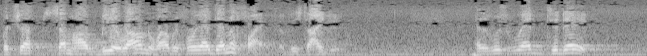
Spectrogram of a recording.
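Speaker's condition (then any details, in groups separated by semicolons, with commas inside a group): No condition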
